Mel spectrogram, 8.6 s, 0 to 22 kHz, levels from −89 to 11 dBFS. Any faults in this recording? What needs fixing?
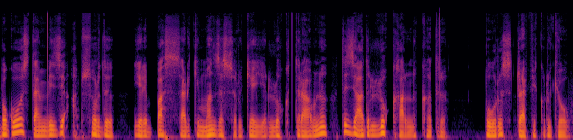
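Three bit error spikes tick through the speech at 0.71 s, 4.37 s (just before "تراونہٕ تہٕ") and 6.59 s. Each is one or two samples jumping by a power of two, peaking near about -2 and -8 dBFS. Fix with error-checked transfer and memory.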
